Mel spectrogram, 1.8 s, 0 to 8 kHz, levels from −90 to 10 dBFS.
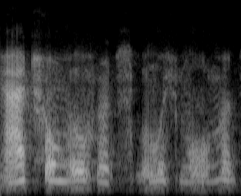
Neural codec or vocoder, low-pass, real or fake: autoencoder, 22.05 kHz, a latent of 192 numbers a frame, VITS, trained on one speaker; 7.2 kHz; fake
